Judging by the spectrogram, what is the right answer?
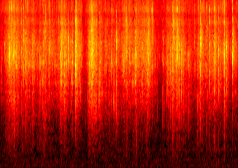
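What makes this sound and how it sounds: A roll of red plastic bubble wrap held in the hands is scratched by the tips of long polished fingernails. The result is a steady, bright crinkling and scratching texture with quick crackly bursts and almost no low end.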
